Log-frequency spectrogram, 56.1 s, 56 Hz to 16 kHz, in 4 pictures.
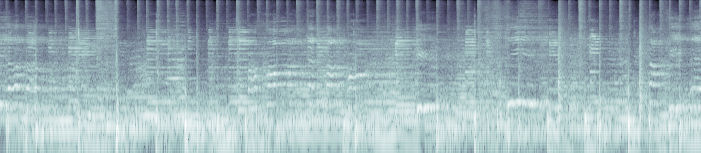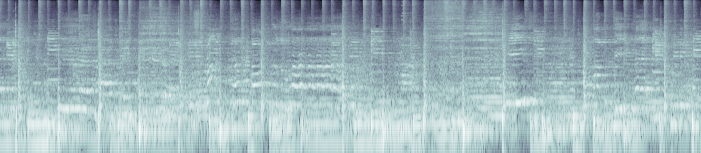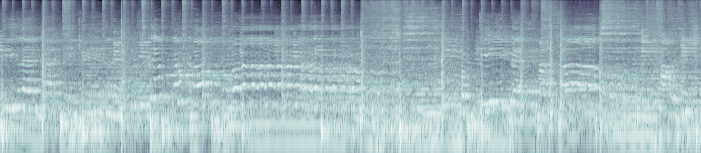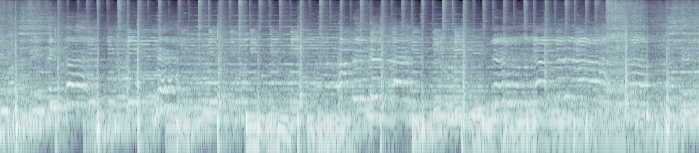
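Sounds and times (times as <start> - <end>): live band playing: 0.0 - 56.0.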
